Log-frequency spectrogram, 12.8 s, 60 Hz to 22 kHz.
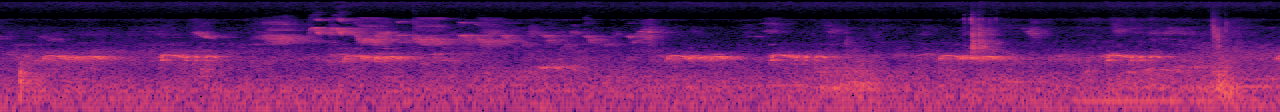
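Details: Birds singing on a morning in an organic vegetable garden, 11 December 2021: short, low, hollow cooing notes repeated in loose groups, with brief pauses between groups, over scattered higher chirps and twitters and a steady background hiss.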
